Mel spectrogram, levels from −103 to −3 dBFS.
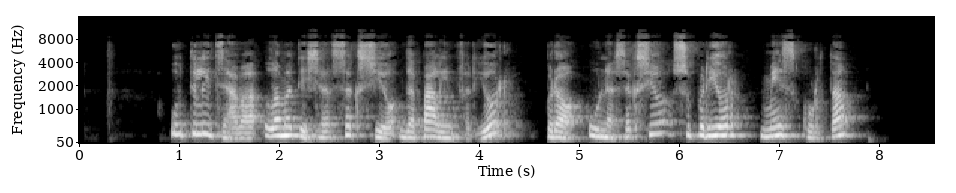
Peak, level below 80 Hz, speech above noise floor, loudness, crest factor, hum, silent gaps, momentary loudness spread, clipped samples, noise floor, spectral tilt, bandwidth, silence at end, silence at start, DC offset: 0 dBFS; -66 dBFS; 61 dB; -18 LUFS; 18 dB; none; 4.61-4.67 s; 10 LU; under 0.1%; -78 dBFS; -5 dB/octave; 9 kHz; 0.8 s; 0.9 s; under 0.1%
